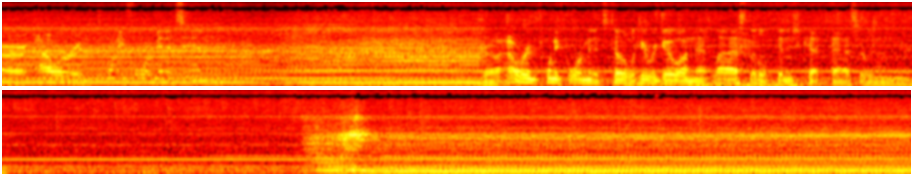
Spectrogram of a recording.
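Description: A milling machine hums steadily.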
